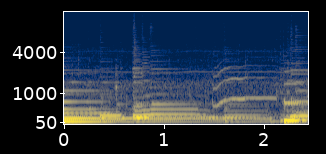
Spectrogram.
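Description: Soft acoustic guitar music, and over it near the end a single short cat meow that rises in pitch and then holds.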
